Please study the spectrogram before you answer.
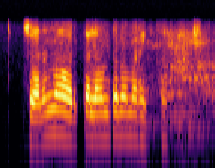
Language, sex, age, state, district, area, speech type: Telugu, male, 30-45, Andhra Pradesh, East Godavari, rural, conversation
